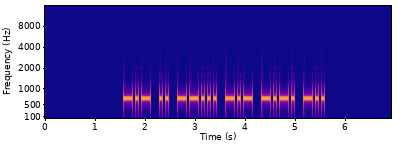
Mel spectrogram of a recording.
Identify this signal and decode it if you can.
Morse code, heard as a keyed tone, about 20 wpm, 700 Hz. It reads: KI7KCD
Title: Speed Racing - USA 2x3 Call Signs 17wpm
